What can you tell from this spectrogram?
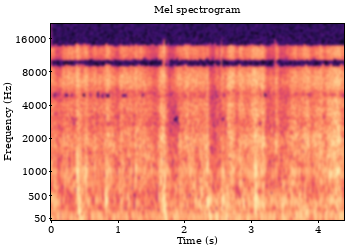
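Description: Near silence, with faint soft rustles and ticks of cotton fabric being handled as it is turned right side out by hand.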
